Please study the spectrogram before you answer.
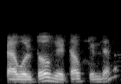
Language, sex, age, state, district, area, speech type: Marathi, male, 18-30, Maharashtra, Thane, urban, conversation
